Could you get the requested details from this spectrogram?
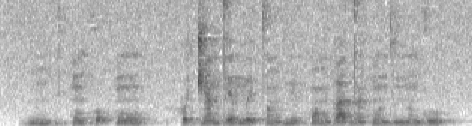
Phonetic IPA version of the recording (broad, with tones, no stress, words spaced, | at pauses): bĩ˧ɡ͡bi˧ k͡pũ˦ko˦k͡pũ˦˨ | ho˧d͡ʒã˦ de˦˨ me˨tɔ̃˧ɡ͡bĩ˦fɔ̃˦˨ ɡ͡ba˨˦dã˧ k͡pũ˧du˧nũ˦ ɡu˦˨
